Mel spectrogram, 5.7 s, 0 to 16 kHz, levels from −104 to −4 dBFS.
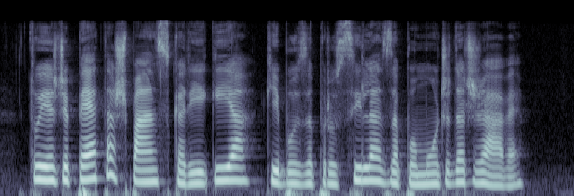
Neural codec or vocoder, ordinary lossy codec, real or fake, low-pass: none; none; real; 10.8 kHz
